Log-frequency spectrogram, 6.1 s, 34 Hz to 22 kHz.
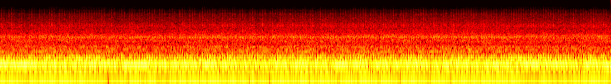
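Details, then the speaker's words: Subaru STI (1100+ whp build) fitted with a stock OEM EJ257 longblock, fully warmed up in neutral after a hard cold start; deep, steady idle with even pulse and constant low drone, no knocks or ticks; normal idle. "so everything's looking good car is warmed up I'm just going to cruise it right now"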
